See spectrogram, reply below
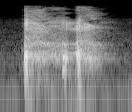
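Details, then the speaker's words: Short, fairly harsh cough burst, then a second small burst, from a young child who has a cough, a cold and a fever: cough. "Aduh, anak bunda mukanya merah. Batuk ya, pilek ya."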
